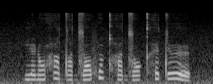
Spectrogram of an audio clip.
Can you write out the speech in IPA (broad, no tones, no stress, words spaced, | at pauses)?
jɛɽɔ̃ha dˤɤd͡zɒfɔ̃ qʰɤd͡zɔkʰɛ tø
